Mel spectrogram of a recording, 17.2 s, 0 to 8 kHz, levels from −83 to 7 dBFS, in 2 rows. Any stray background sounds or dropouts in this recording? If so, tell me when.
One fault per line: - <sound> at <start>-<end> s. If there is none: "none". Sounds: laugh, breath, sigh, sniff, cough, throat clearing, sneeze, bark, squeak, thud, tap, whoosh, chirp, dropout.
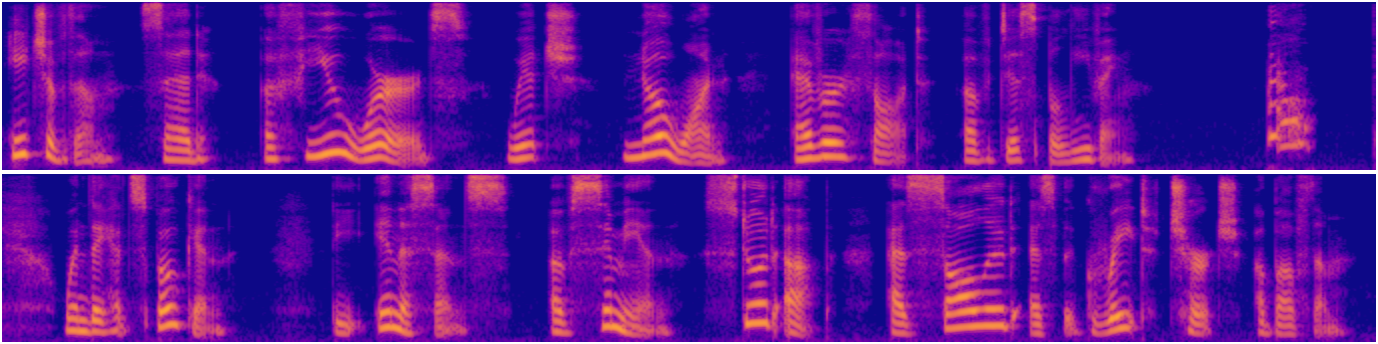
- bark at 7.9-8.2 s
